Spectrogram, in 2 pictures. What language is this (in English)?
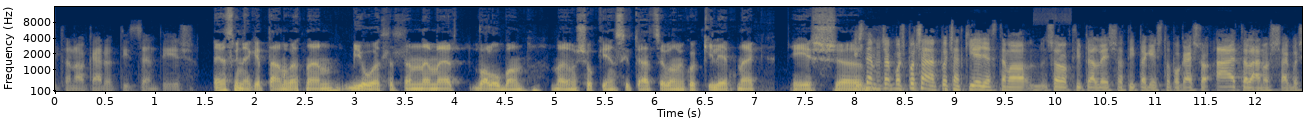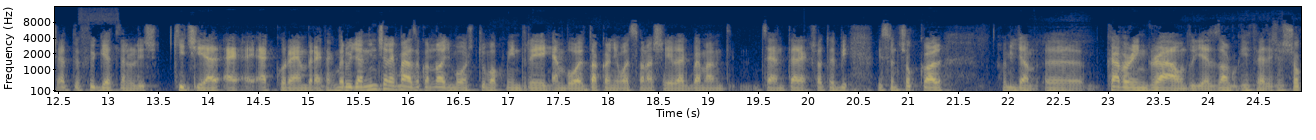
Hungarian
